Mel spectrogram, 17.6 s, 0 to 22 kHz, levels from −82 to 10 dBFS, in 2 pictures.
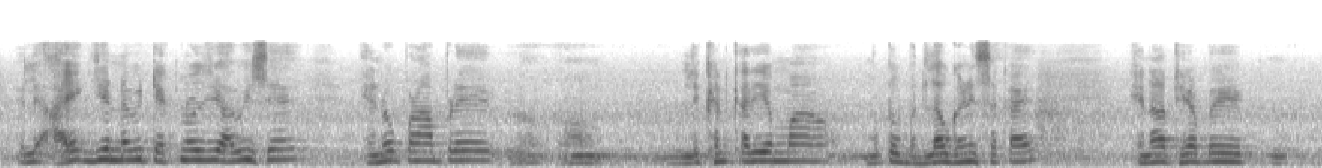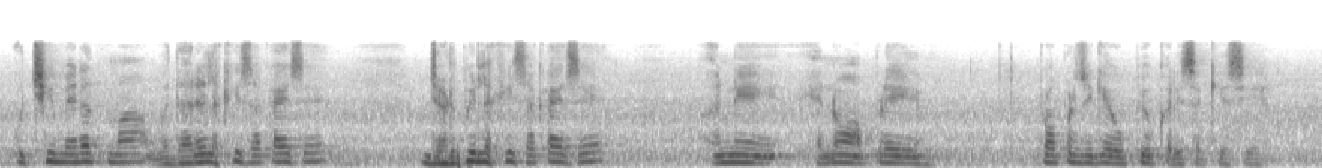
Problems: constant background noise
